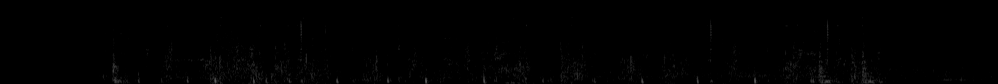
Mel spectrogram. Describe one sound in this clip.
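Soft footsteps creep across pavement.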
